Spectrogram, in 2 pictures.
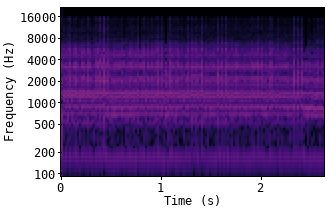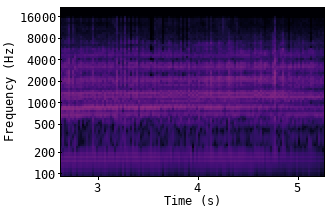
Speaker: right so the breaking fuel which this break has been going pretty good you're going pretty good uh she's starting to idle like nothing no problem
